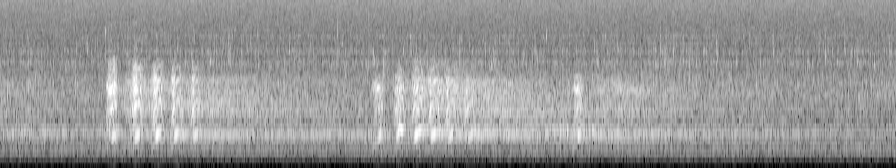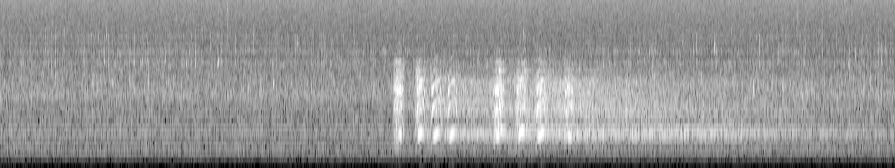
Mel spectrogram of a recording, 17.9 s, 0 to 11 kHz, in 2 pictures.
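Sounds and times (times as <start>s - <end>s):
several coyotes yipping: 0.0s - 7.6s, 12.9s - 17.4s.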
